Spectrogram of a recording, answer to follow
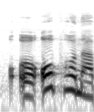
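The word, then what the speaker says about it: OPPO: 중국에도 계속 그냥 영어로 비보하고 오포라고 씁니다.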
